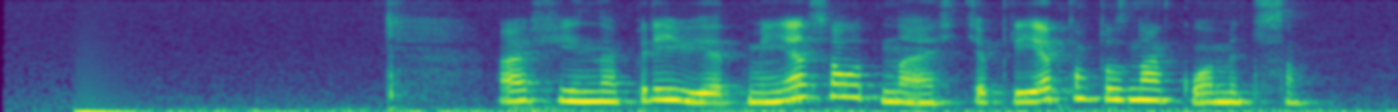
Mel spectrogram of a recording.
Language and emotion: Russian, neutral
